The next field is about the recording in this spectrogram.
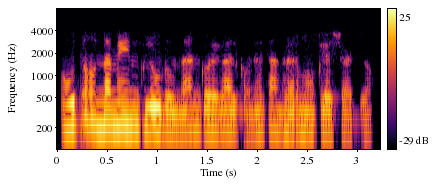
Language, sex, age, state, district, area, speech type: Sindhi, female, 30-45, Delhi, South Delhi, urban, conversation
